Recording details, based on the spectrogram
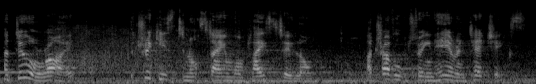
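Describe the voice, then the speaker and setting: An actor playing an easygoing wandering alien trader who talks in a relaxed, breezy way. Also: mid-range voice, fairly quick, background noise, natural voice. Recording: echoey game audio with ambience.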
